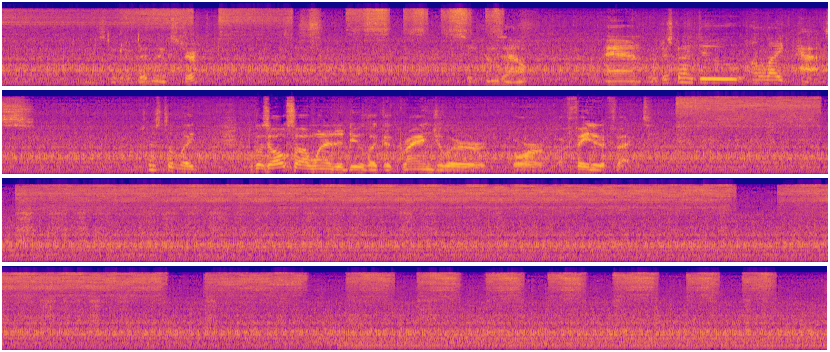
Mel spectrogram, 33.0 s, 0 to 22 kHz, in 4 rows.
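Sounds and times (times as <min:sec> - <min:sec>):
airbrush spraying hiss: 0:00.0 - 0:05.0, 0:15.0 - 0:32.6
spray booth fan running: 0:00.0 - 0:33.0.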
